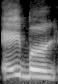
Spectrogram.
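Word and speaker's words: Åberg: uh tiger and ludvig aberer now he pronounces it aberer and he says that's the way you pronounce It in America where he's from and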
